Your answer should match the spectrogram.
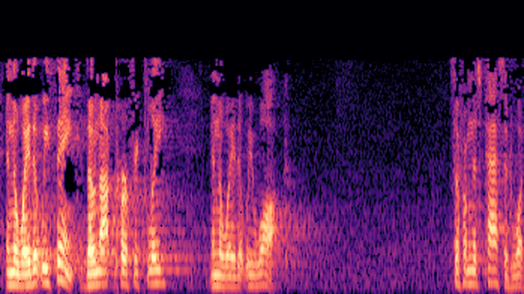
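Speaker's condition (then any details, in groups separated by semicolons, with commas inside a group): No condition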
